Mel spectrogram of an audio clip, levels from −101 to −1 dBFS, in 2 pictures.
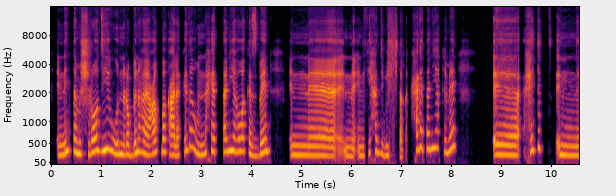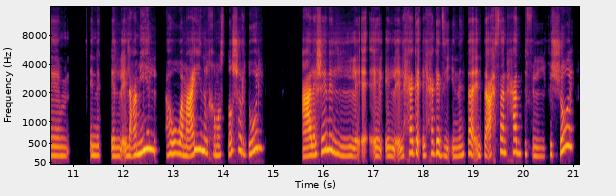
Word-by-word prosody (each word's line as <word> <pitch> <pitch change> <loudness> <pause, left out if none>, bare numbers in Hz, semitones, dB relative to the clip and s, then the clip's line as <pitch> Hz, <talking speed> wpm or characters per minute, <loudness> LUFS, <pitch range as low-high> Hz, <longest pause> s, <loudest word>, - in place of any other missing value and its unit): إن 225 +1 0
أنت 320 +2 0
مش 255 -3 +2
راضي 320 +5 +4
وإن 245 -7 +2
ربنا 255 +5 +1
هيعاقبك 270 +4 +1
على 225 -2 +5
كده 330 - -5
ومن 255 -7 -1
الناحية 275 +7 -1
التانية 300 +2 +1
هو 305 +1 0
كسبان 260 +2 -1 0.4
إن 220 0 -1
إن 210 -2 +2
إن 205 +2 -4
في 240 +7 -11
حد 285 -4 -4
بيشتغل. 215 -2 -7
حاجة 365 +2 -1
تانية 375 +2 0
كمان، 340 +2 -2 0.8
آآ 225 -1 +2
حتّة 335 +5 -3 0.3
إن 220 -2 -1 0.9
إن 220 0 -2 0.2
ال 200 -2 -2
العميل 300 - +3 0.2
هو 255 +1 +1
معين 325 - +6
ال15 255 +5 -4
دول 320 +11 -1 0.8
علشان 235 - +5
ال 210 - -2 0.3
ال 190 -5 -4
ال 195 -3 -1
الحاجة 275 +10 0
الحاجة 265 +6 0
دي، 205 -7 -5
إن 195 +1 -5
أنت 235 +5 -6
أنت 220 -5 0
أحسن 280 +7 +3
حد 265 -2 -1
في 205 -5 -11
ال 195 -1 -8
في - - -39
الشغل، 315 - +1
250 Hz, 140 wpm, -22 LUFS, 215-305 Hz, 0.9 s, معين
